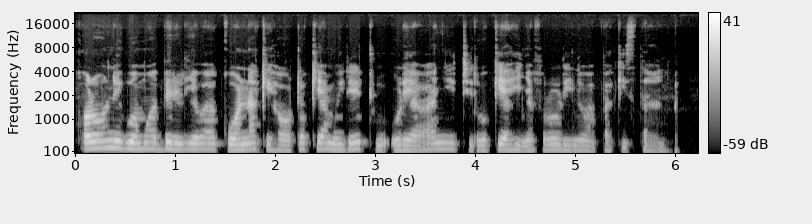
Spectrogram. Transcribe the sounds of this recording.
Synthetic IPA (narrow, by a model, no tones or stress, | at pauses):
kɔɾɔneɣwɔmwabeɾeɾiɛwakwɔnakeɦɔtɔkeamoiɾetʰuʔoɾeawa̰ɲetʰiɾokeaɦiɲafoɾoɾinewapakistani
